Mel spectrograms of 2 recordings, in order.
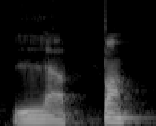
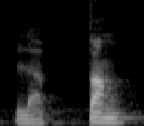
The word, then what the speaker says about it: lapin: Lapin, lapin. Pas lapin, no es lapin, lapin.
